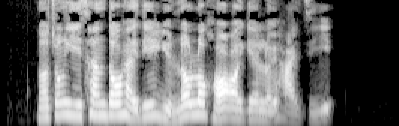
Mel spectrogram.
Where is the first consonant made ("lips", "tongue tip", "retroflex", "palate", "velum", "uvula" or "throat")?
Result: velum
